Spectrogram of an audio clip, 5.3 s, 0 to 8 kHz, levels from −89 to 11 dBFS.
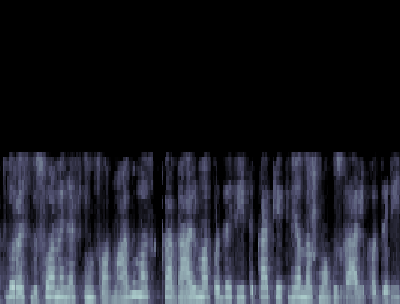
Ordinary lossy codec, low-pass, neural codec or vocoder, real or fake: AAC, 16 kbps; 7.2 kHz; none; real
